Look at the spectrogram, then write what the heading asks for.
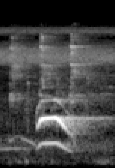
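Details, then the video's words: Collared forest falcon, a secretive bird of tropical rainforest canopy in Latin America: a single loud, hollow note, fairly low and steady, held about half a second, rising slightly and then falling away, with a faint lower note leading into it. "Falcon Call Video: Collared Forest Falcon Bird Sound"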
